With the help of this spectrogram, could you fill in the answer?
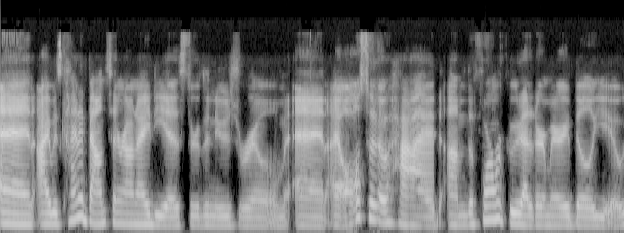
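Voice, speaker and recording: A woman's very deep, low-pitched voice with a Midwestern American accent. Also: quiet background. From US Midwest, southern Ohio (Chillicothe). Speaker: newspaper food editor. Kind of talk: casual interview.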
